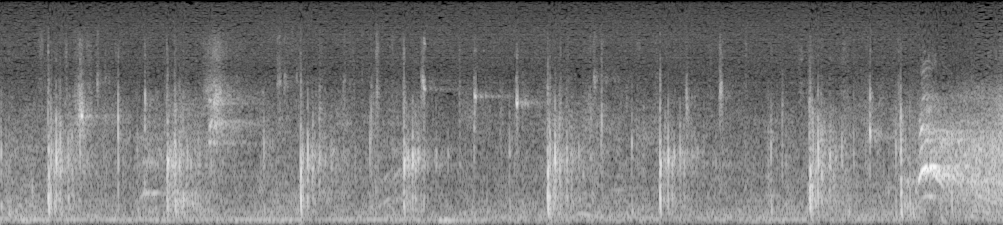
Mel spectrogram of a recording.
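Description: A tennis rally on a hard court: sharp racket strikes on the ball, about one a second, with softer bounces between. Near the end there is a short cry, and the crowd starts to applaud as the point ends.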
